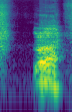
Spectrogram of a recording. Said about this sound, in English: Sorry, I've got to blow my nose real quick. Blow break.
